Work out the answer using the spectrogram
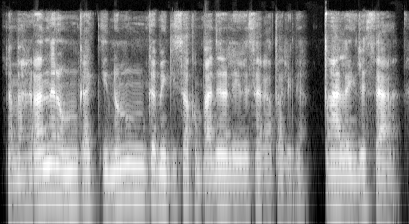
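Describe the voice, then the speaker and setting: A middle-aged woman with an Argentine accent, telling her personal testimony in a conversational way and acting out the dialogue she quotes. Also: quick pace. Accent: Argentine Spanish. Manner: animated storyteller who acts out quoted dialogue with big pitch jumps. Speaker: guest giving a testimony.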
